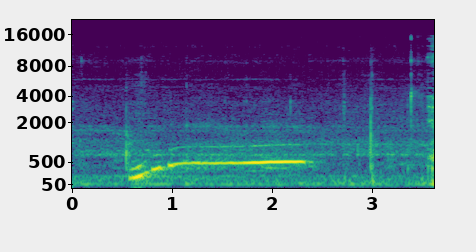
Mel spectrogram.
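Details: Unhappy house cat George, confronting newcomer kitten Milo, who stole his tuna, utters a single steady, drawn-out moaning yowl that rises briefly at the start and holds level for over a second in a quiet room.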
